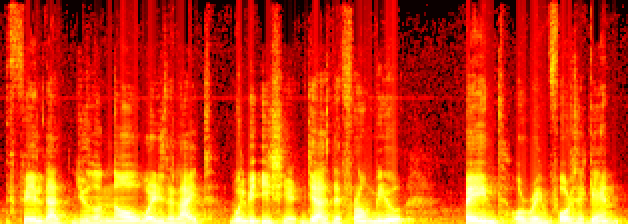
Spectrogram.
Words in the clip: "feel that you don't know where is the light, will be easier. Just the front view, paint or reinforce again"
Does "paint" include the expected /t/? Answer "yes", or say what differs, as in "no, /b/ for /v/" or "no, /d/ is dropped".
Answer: yes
